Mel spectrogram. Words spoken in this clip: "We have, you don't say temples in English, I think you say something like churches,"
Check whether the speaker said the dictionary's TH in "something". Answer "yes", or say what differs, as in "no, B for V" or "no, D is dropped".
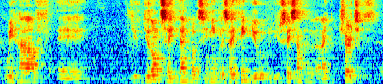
yes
